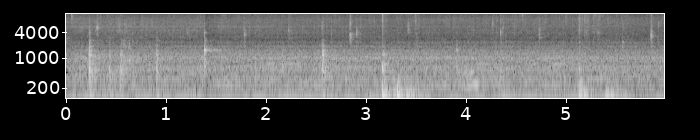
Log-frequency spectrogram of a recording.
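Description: Potatoes fry in hot oil for pilau with a steady close sizzle, broken by scattered sharp pops and clinks as they are stirred, with no talking.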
